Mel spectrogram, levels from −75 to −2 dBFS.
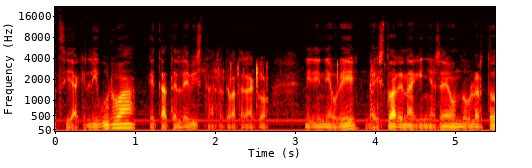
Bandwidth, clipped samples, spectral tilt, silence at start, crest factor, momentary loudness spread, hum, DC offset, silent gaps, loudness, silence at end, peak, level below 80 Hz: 16 kHz; under 0.1%; -5.5 dB/octave; 0 s; 22 dB; 9 LU; none; 0.9%; none; -28 LUFS; 0 s; -4 dBFS; -46 dBFS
